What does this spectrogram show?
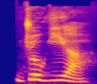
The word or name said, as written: जोगिया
